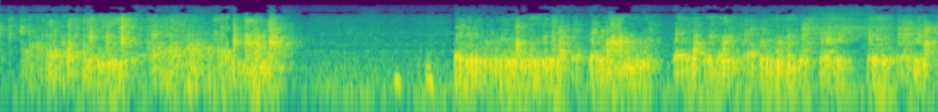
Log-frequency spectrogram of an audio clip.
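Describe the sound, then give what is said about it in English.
A long, loud, raspy fart whose pitch wobbles up and down, breaking off briefly and then returning for a second sputtering stretch with the same rising and falling tone. “It's so the pitch will go up and down, you know.”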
